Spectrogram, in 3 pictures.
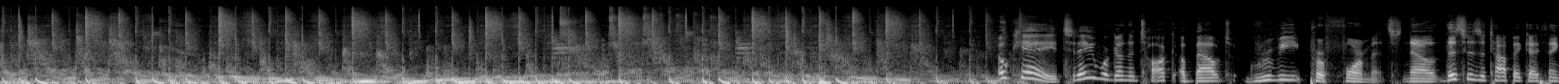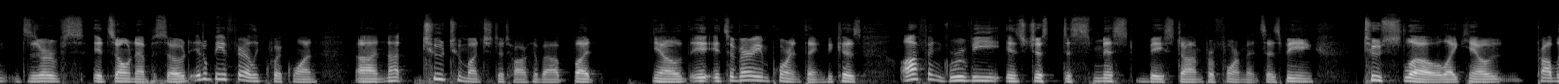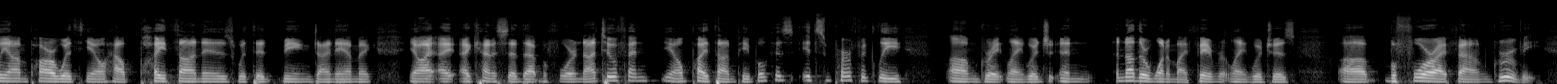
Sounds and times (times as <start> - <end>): Music: 0.0 - 10.5
Speech: 10.0 - 46.6.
